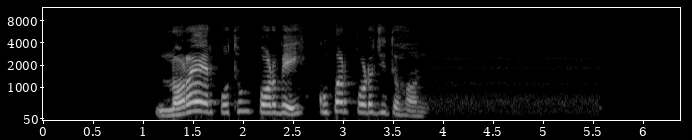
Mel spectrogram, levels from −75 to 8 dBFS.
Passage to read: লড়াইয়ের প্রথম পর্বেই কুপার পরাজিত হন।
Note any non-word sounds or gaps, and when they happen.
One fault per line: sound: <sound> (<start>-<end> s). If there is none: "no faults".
no faults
